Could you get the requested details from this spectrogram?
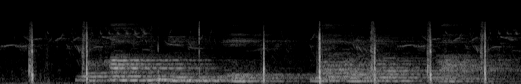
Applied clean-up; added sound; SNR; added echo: none; Walk, footsteps; 1 dB; reverberation time 2.1 s.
